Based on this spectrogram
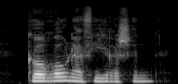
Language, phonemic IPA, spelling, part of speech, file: Dutch, /koˈronaˌvirʏsə(n)/, coronavirussen, noun, Nl-coronavirussen.ogg
- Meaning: plural of coronavirus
